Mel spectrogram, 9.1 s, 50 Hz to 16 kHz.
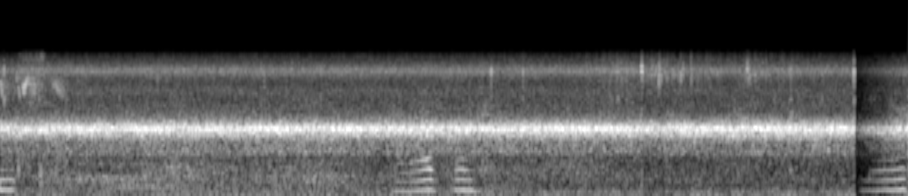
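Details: On Cape Cod during the 17-year cicada emergence, a constant buzzing cicada chorus drones at a steady pitch, with a few short, harmonic calls or voices breaking through over it.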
